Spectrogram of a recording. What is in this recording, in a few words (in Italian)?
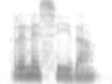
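"renessida", lingua sarda, fem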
